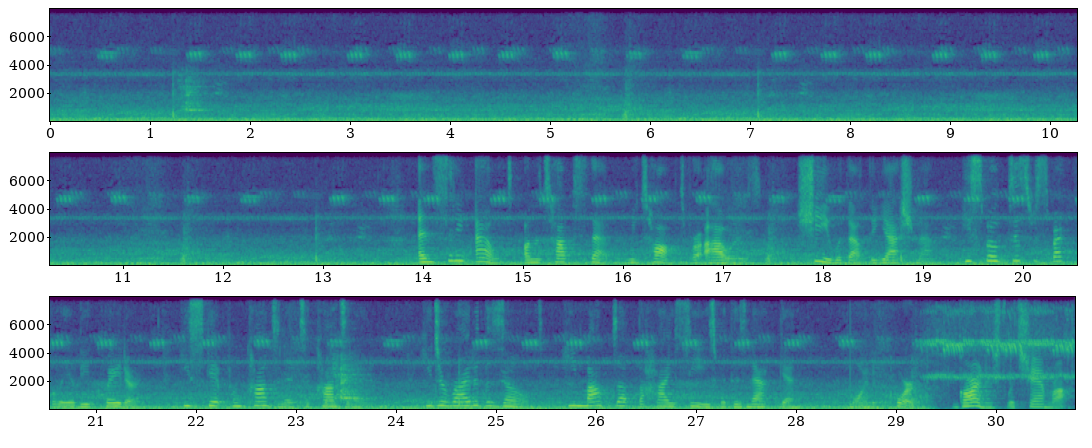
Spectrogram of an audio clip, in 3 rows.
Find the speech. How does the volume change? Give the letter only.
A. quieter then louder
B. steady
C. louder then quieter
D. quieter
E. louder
B.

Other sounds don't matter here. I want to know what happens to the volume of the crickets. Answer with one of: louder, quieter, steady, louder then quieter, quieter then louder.
steady.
